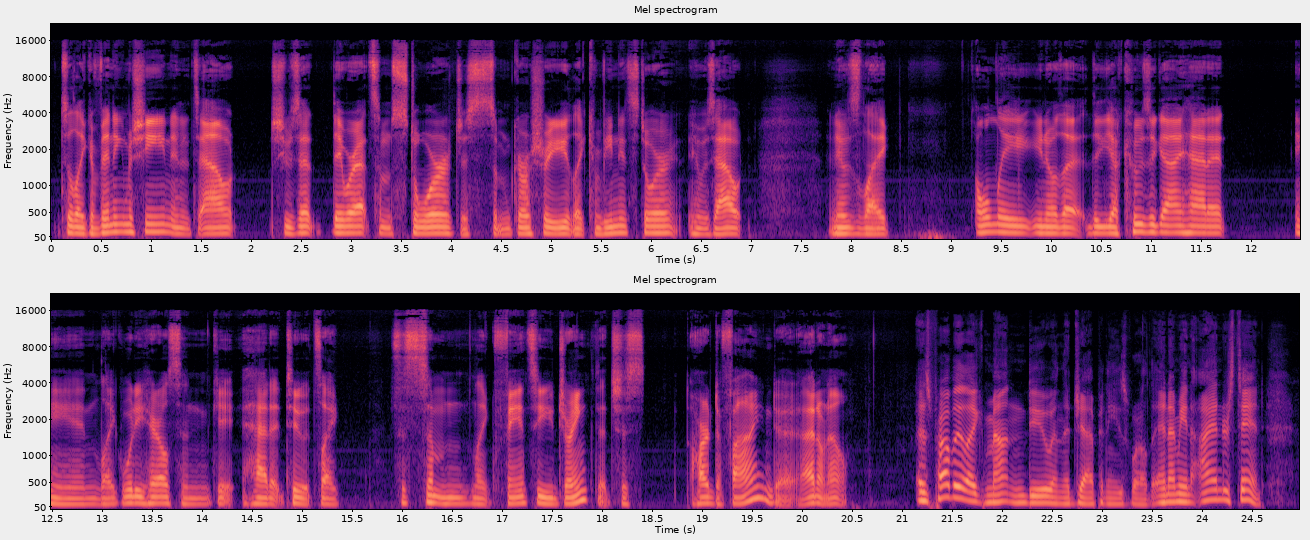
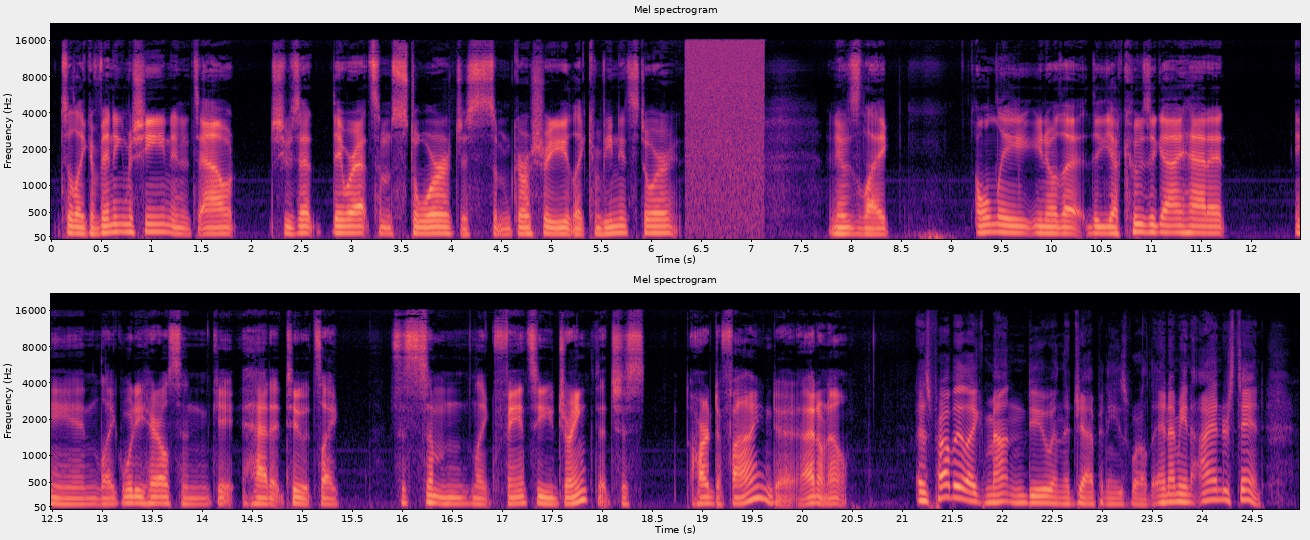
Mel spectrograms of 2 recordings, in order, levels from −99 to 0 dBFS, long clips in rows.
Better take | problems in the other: first | audio cutting out; filled with static; at 6.5 s for 1 s

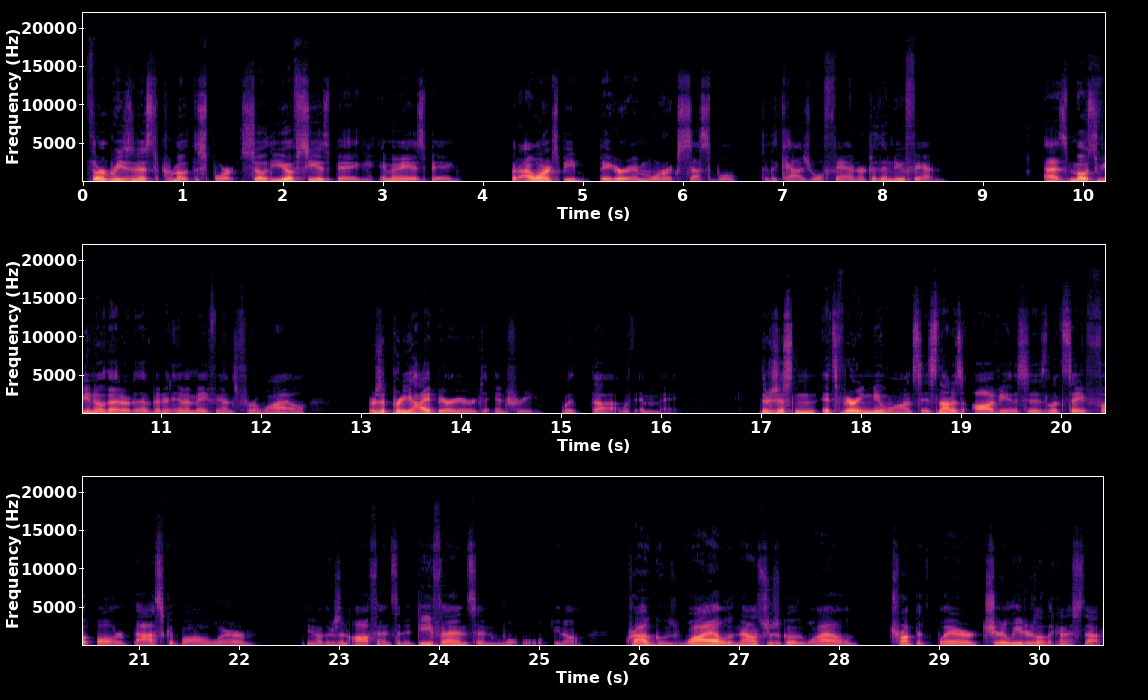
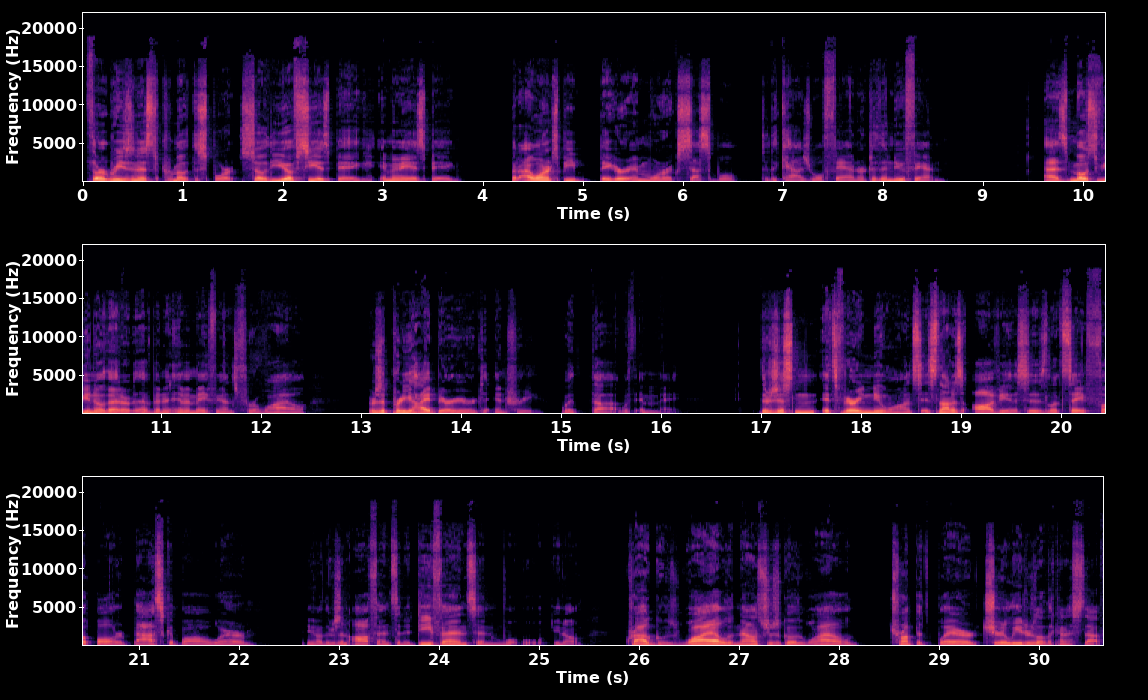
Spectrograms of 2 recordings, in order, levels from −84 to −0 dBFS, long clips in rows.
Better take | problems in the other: second | muffled; slightly; fading above 3 kHz

